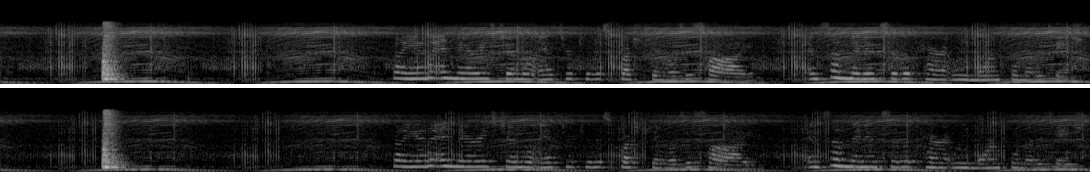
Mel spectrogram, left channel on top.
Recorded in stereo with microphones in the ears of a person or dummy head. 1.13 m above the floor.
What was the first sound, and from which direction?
A snare drum, 25° left (ahead or behind).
